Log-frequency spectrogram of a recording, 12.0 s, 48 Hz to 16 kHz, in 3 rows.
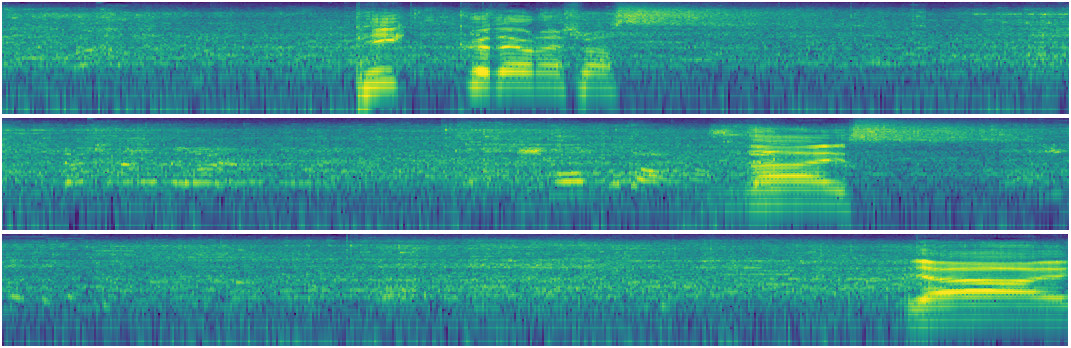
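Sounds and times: gaming parlour din: 0:00.0 - 0:12.0.

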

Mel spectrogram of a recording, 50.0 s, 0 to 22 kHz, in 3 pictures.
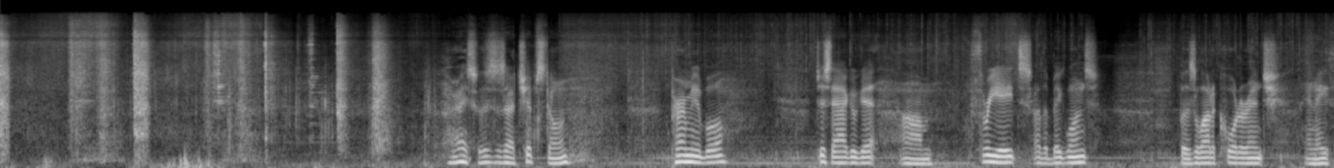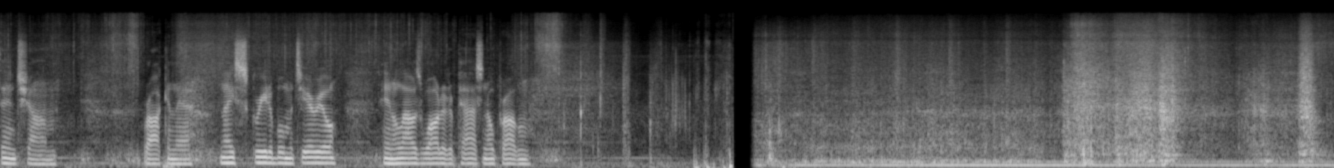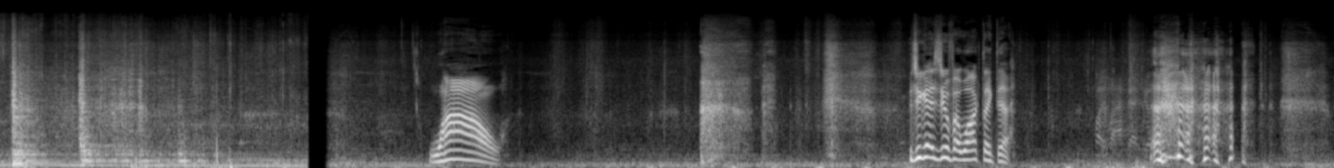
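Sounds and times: wheelbarrow rattling on gravel: 0:00.0 - 0:24.3, 0:26.1 - 0:37.2
engine humming: 0:00.8 - 0:25.2, 0:26.1 - 0:37.2
man laughing: 0:42.1 - 0:43.2, 0:47.7 - 0:49.4.

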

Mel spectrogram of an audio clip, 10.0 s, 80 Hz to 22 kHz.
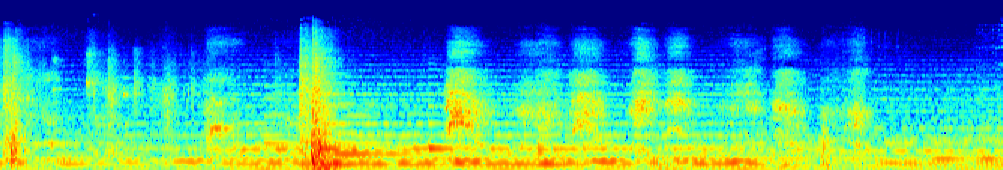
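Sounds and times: sad background music: 0:00.0 - 0:10.0.

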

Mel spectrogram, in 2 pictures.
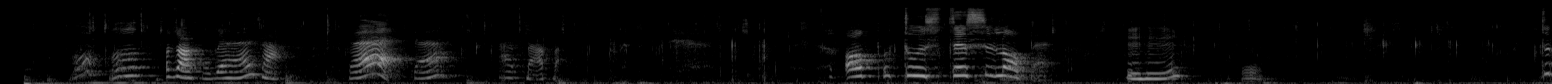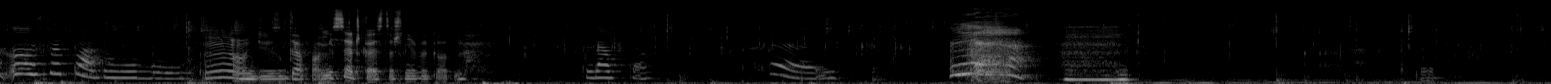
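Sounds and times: dog crunching dry kibble: 0:00.3 - 0:25.6, 0:26.9 - 0:31.0.

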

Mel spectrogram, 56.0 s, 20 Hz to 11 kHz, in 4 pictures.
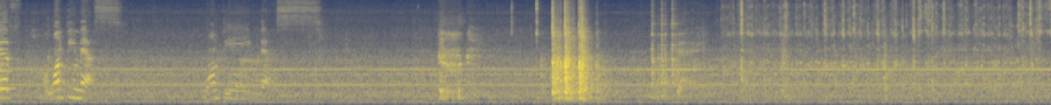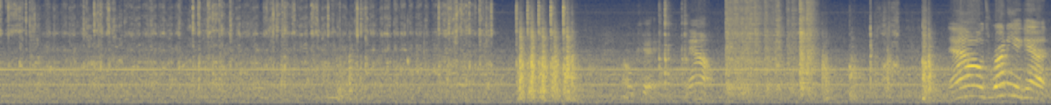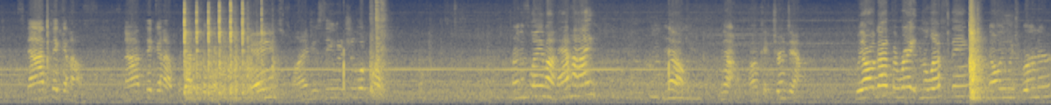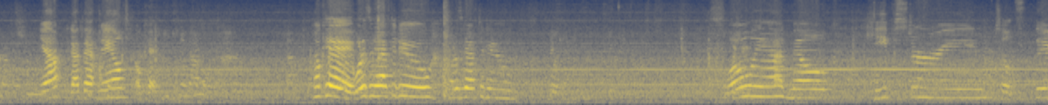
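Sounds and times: whisk scraping inside a saucepan: 0:09.6 - 0:21.5, 0:25.6 - 0:26.0.

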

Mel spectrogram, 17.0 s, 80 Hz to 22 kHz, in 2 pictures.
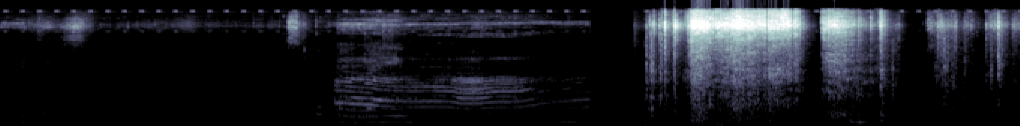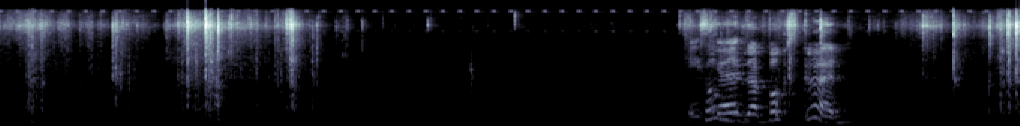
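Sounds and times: paper tearing and crumpling: 0:05.3 - 0:11.3, 0:16.2 - 0:17.0.

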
